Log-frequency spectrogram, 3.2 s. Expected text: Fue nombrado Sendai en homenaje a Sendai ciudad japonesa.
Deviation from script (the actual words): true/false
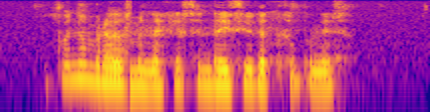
true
